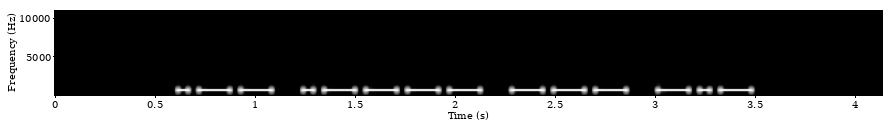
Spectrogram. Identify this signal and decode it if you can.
Morse code, heard as a keyed tone, about 22 wpm, 700 Hz. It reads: W1OK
